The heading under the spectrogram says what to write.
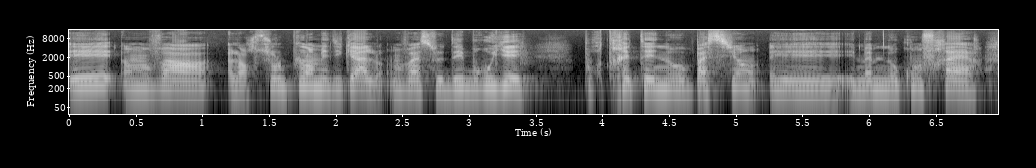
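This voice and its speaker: A medium-pitched woman's voice, very cleanly recorded against a silent background. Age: 60s. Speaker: doctor. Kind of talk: interview. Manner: hesitant, many filler sounds.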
